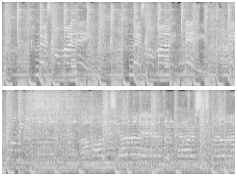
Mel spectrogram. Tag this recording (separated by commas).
Music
